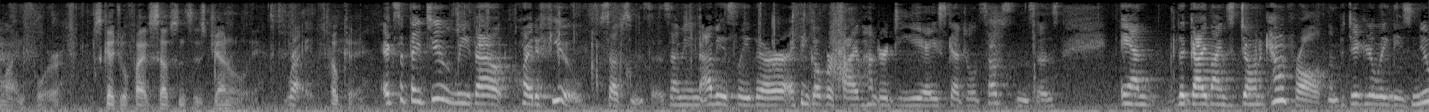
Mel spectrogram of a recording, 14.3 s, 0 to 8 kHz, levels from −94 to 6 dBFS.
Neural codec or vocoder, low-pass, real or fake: none; 7.2 kHz; real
